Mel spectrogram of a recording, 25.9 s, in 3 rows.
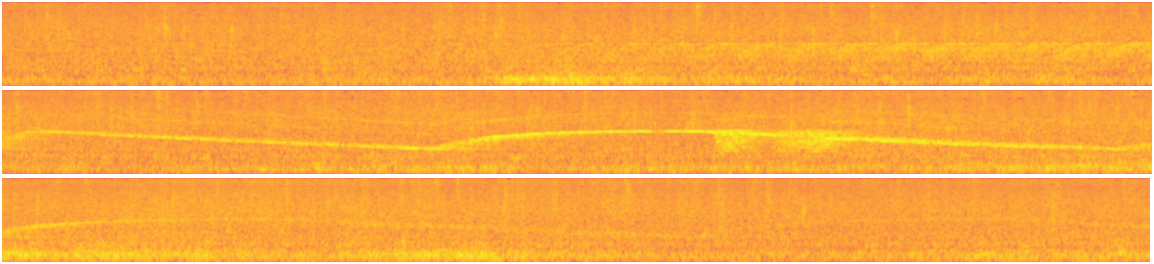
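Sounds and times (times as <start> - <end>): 
heavy rain storm heard from under a balcony in daytime: 0.0 - 25.8
sirens: 3.0 - 25.8
heavy thunder: 3.8 - 5.8, 15.2 - 18.9
daytime traffic: 5.0 - 18.3.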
